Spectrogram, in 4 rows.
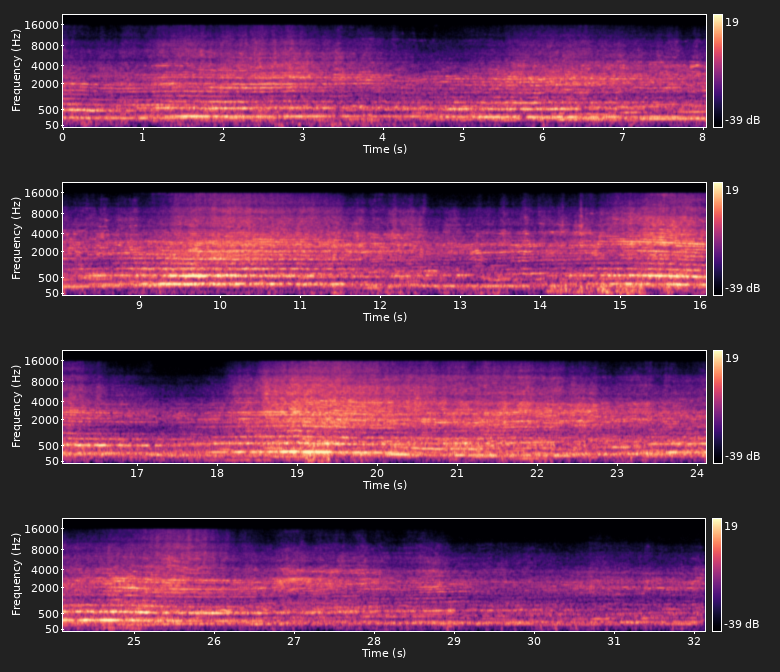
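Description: Several 100cc two-stroke racing kart engines lapping the circuit, their notes rising and falling as they accelerate, lift off and pass, often overlapping. The nearest passes are loudest about ten, sixteen and nineteen seconds in.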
